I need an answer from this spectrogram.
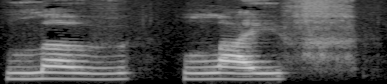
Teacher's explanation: a ponta da língua sobe em direção ao alvéolo o alvéolo essa área bem atrás dos dentes de cima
